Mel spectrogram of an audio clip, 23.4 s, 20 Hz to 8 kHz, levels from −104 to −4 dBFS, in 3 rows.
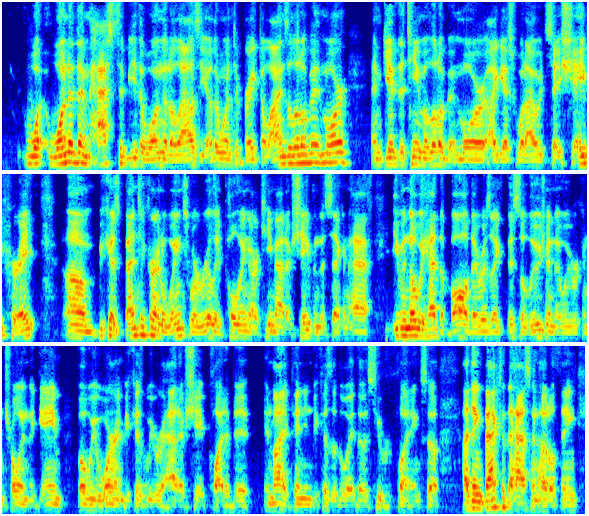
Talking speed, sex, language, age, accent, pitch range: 265 wpm, male, English, 20-39, American, 100-130 Hz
